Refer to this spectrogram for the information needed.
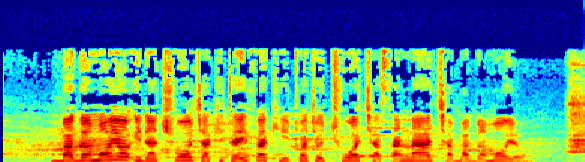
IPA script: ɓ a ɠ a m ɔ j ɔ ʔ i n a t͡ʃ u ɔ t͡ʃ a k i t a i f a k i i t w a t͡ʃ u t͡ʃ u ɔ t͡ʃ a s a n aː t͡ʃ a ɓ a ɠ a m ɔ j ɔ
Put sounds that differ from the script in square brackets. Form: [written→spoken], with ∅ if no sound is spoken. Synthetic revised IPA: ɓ a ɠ a m ɔ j ɔ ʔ i n a t͡ʃ u ɔ t͡ʃ a k i t a i f a k i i t w a t͡ʃ [u→ɔ] t͡ʃ u ɔ t͡ʃ a s a n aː t͡ʃ a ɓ a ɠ a m ɔ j ɔ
